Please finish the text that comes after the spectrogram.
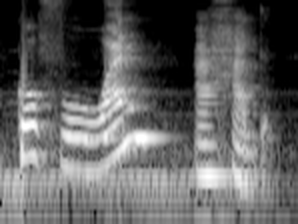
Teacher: So, gaya ng sinasabi ko, pag ayong mga tanwin o di kayong nun sukun, ang sumunod sa kanila na letra is yung idhar, na ito ay ang hukom nito is idhar, na pag binigkas mo, walang huna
